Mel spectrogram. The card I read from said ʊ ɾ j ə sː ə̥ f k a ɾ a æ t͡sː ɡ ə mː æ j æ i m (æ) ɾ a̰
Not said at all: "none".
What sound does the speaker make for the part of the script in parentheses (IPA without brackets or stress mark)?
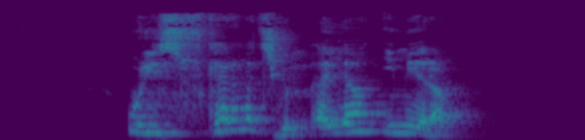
i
